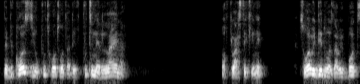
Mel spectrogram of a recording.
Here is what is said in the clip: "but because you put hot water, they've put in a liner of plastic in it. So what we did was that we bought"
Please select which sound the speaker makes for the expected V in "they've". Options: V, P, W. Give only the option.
W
